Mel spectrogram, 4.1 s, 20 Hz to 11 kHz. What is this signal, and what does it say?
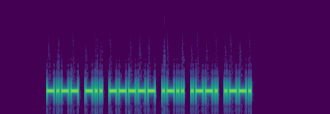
Morse code, heard as a keyed tone, about 40 wpm, 700 Hz. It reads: YD0LPP
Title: DXCC-100 Call Signs - 6 Characters - Repeated 2x - 40wpm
